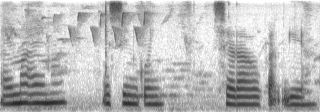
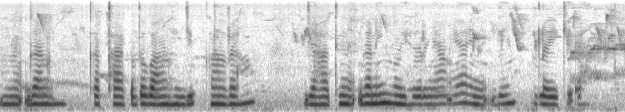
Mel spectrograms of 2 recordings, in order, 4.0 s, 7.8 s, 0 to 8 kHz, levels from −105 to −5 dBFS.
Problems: none marked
